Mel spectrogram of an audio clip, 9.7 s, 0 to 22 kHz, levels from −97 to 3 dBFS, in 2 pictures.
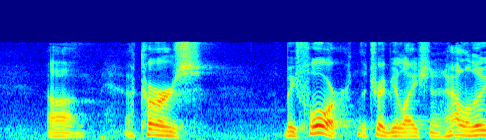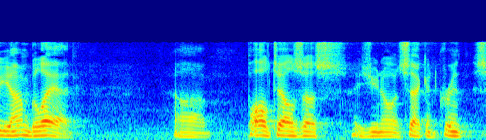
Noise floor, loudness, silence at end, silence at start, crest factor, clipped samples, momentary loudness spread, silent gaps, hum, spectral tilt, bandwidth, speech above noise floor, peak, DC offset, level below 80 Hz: -55 dBFS; -23 LUFS; 0 s; 0.5 s; 20 dB; under 0.1%; 16 LU; none; none; -5.5 dB/octave; 6.6 kHz; 33 dB; -4 dBFS; under 0.1%; -56 dBFS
